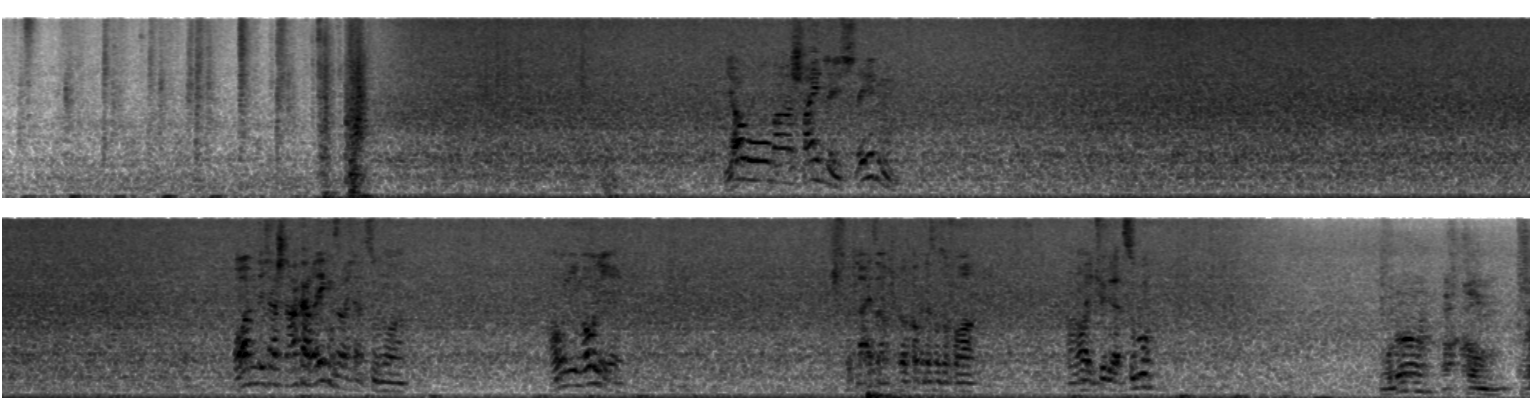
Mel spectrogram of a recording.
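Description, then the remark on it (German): Steady, dense hiss of heavy rain pouring down outside, continuous and fairly loud throughout, with a person's voice briefly heard speaking over it now and then. “Alter, ich glaube, da draußen ist gerade ein heftiger Regen.”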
